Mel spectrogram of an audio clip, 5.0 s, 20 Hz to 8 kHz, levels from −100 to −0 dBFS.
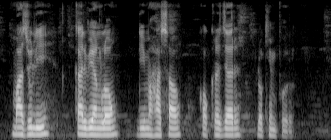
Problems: constant background noise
